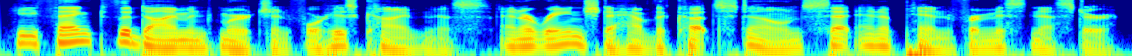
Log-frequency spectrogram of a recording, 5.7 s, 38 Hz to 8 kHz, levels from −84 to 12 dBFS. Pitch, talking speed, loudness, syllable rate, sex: 95 Hz, 235 wpm, -20 LUFS, 5.4 syllables/s, male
